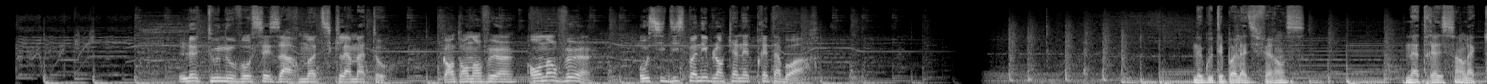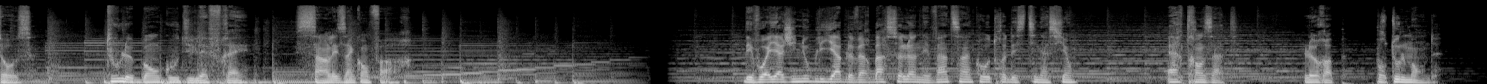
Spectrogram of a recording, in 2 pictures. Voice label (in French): annonceur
